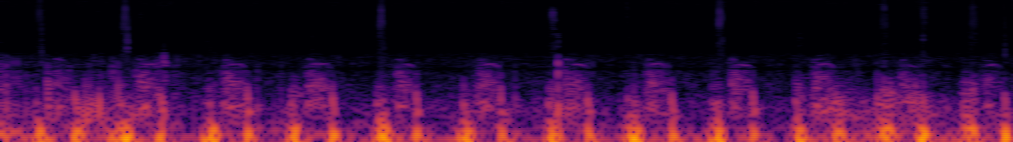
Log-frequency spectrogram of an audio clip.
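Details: Loud blowing heart murmur recorded on a phone from a person with a damaged heart, on a day when the heart evidently wasn't pumping effectively.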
